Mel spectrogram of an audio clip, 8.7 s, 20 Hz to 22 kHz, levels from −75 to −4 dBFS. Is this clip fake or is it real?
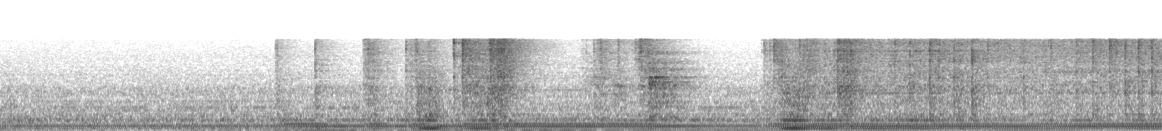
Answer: real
